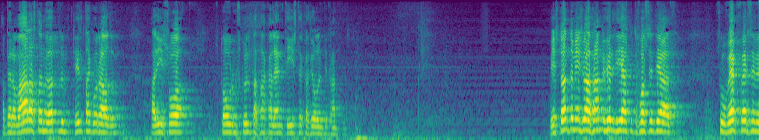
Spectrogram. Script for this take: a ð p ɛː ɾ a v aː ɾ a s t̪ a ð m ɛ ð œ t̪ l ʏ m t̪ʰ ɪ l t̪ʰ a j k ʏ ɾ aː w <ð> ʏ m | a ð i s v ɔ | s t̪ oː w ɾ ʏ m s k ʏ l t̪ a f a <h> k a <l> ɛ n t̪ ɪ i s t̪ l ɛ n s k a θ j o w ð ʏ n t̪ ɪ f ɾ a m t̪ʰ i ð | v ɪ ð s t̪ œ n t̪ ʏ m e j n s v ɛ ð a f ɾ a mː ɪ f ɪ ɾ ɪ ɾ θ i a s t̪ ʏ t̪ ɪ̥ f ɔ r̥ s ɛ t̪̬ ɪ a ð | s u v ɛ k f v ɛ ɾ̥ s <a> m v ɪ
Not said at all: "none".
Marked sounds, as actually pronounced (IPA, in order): ð, h, l, ɛ

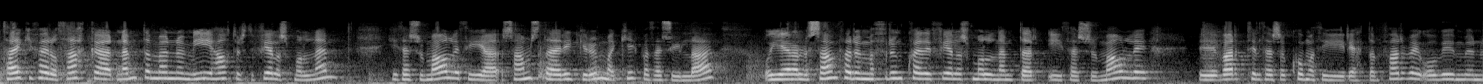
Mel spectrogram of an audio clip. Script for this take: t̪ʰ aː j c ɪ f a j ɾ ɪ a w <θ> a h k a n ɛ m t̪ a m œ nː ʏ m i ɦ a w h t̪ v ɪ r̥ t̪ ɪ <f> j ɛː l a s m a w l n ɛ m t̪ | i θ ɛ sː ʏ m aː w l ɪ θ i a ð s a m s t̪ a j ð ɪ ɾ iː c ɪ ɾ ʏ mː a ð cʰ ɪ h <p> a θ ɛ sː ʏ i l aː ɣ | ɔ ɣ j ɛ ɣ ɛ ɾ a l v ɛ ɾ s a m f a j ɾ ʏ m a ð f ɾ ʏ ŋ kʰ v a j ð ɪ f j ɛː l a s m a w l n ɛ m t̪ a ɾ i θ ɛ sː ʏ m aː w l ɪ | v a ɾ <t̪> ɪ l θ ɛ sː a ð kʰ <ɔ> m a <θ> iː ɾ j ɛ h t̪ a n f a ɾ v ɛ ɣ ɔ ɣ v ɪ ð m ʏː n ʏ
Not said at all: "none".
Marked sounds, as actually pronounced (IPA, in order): θ, f, p, t̪ʰ, ɔː, θ

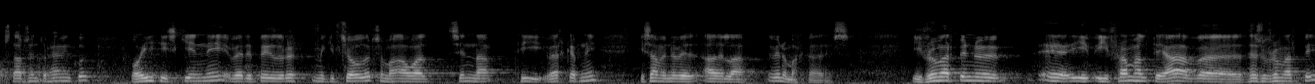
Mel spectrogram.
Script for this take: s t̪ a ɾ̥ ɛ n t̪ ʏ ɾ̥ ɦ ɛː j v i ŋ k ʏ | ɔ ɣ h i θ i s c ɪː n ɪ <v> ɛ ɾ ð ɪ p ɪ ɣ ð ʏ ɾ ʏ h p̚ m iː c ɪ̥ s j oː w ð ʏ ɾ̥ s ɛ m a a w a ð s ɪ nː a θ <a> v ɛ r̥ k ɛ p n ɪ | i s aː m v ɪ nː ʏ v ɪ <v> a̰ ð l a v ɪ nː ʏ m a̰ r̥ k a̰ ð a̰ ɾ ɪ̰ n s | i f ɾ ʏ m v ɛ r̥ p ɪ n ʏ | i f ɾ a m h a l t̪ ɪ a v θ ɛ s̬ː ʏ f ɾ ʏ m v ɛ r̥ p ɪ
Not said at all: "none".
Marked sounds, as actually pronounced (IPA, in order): v, i, ð

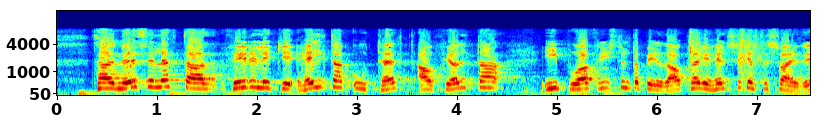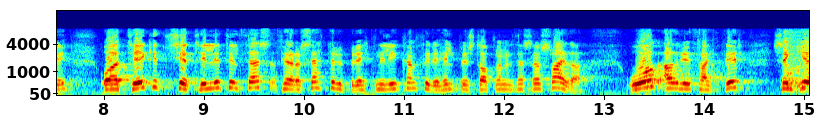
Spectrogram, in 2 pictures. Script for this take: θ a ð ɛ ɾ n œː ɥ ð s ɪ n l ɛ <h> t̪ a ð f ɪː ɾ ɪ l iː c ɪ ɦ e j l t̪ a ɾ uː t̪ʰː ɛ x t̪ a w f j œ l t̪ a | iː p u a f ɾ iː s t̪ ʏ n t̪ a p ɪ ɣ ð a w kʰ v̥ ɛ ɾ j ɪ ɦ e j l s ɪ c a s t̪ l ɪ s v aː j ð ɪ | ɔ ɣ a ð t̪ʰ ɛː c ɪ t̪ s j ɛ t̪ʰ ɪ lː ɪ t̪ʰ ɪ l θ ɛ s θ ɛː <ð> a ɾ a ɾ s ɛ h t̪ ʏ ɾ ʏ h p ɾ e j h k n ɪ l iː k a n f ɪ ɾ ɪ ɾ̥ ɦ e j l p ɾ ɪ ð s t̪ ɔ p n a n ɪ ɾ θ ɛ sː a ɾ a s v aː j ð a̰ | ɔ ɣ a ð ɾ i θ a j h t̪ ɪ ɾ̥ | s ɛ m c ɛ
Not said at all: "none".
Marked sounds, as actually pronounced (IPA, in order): x, ɣ

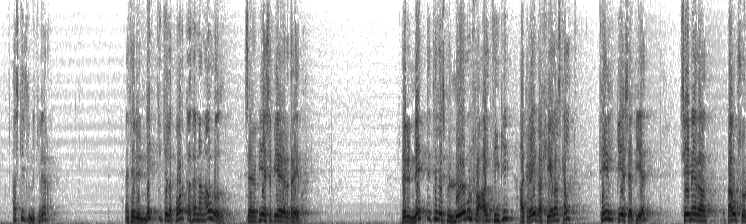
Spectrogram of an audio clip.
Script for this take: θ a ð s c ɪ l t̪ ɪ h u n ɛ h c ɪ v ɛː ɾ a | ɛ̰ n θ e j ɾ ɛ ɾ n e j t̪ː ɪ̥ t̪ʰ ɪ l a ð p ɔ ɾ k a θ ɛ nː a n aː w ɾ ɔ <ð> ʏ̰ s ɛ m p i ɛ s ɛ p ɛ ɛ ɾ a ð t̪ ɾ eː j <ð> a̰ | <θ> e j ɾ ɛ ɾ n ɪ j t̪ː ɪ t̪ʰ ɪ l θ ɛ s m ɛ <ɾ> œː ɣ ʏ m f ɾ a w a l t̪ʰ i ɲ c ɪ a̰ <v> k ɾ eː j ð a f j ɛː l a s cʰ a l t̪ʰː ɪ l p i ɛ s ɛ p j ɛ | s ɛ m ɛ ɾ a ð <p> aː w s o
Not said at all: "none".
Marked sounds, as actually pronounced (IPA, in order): ð, v, θ, l, ð, p

